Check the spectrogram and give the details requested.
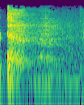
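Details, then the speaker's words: Young boy, home after asthma testing, has a very bad cough; cough. "I are finally home and you'll hear him in a second his cough is just so bad I feel so bad for him"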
